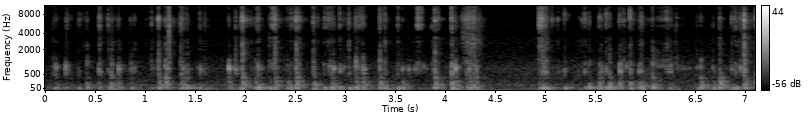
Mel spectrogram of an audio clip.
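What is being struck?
Plastic laptop keyboard.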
